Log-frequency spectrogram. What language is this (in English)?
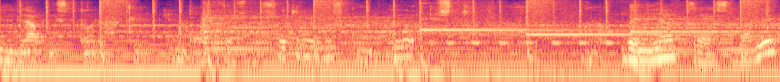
Spanish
